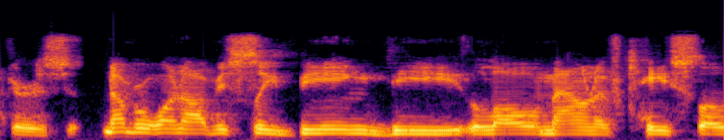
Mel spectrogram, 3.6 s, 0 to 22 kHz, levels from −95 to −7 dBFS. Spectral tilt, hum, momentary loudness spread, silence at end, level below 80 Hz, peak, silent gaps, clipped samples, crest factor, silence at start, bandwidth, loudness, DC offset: -5 dB/octave; none; 4 LU; 0 s; -62 dBFS; 0 dBFS; none; under 0.1%; 18 dB; 0.05 s; 8.2 kHz; -18 LUFS; under 0.1%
